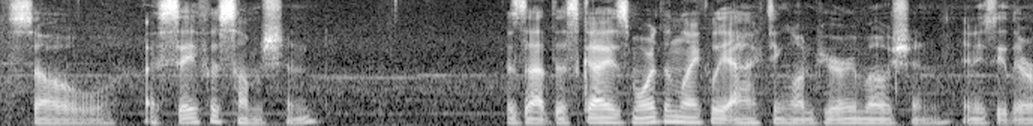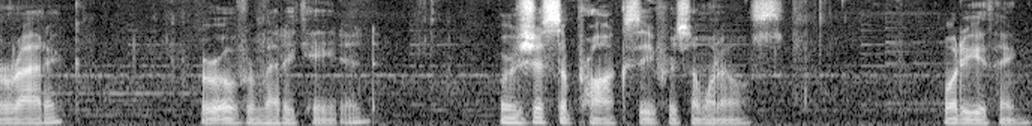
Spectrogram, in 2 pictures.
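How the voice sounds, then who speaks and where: A voice actor plays a possessive, overprotective mafia boss in an intimate roleplay audio drama, curt but caring toward the listener. His low, gravelly voice stays steady and darkish, measured and commanding, with a serious mood. Faint music runs behind him.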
